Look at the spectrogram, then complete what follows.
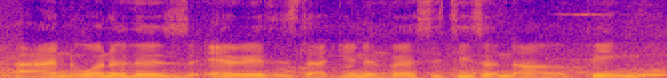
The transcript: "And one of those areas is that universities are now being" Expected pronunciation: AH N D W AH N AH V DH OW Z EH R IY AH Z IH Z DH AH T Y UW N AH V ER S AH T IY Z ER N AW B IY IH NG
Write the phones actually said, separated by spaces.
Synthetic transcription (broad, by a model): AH N W AH N AH V DH OW Z EH R IY AH Z IH Z DH AH T Y UW N AH V ER S AH T IY Z ER N AW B IY IH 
